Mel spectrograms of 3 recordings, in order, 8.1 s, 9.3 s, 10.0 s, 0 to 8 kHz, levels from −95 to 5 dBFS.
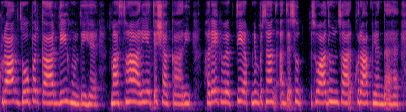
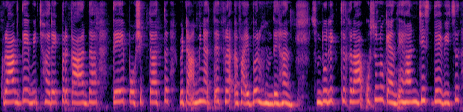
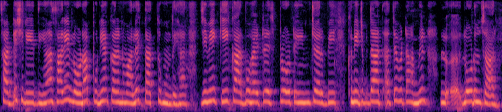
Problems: background sounds at intervals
